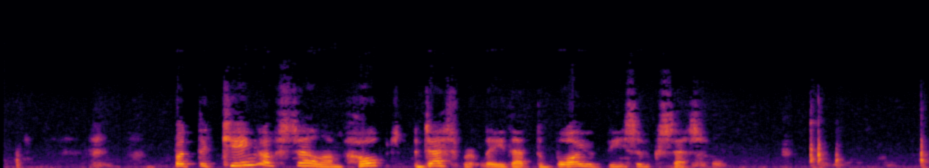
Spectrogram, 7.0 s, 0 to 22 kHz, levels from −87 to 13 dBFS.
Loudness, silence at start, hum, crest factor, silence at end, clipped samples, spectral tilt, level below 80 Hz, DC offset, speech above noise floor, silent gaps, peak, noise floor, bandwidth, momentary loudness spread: -15 LUFS; 0.1 s; none; 16 dB; 0 s; under 0.1%; -4 dB/octave; -52 dBFS; under 0.1%; 35 dB; none; 0 dBFS; -50 dBFS; 11 kHz; 22 LU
